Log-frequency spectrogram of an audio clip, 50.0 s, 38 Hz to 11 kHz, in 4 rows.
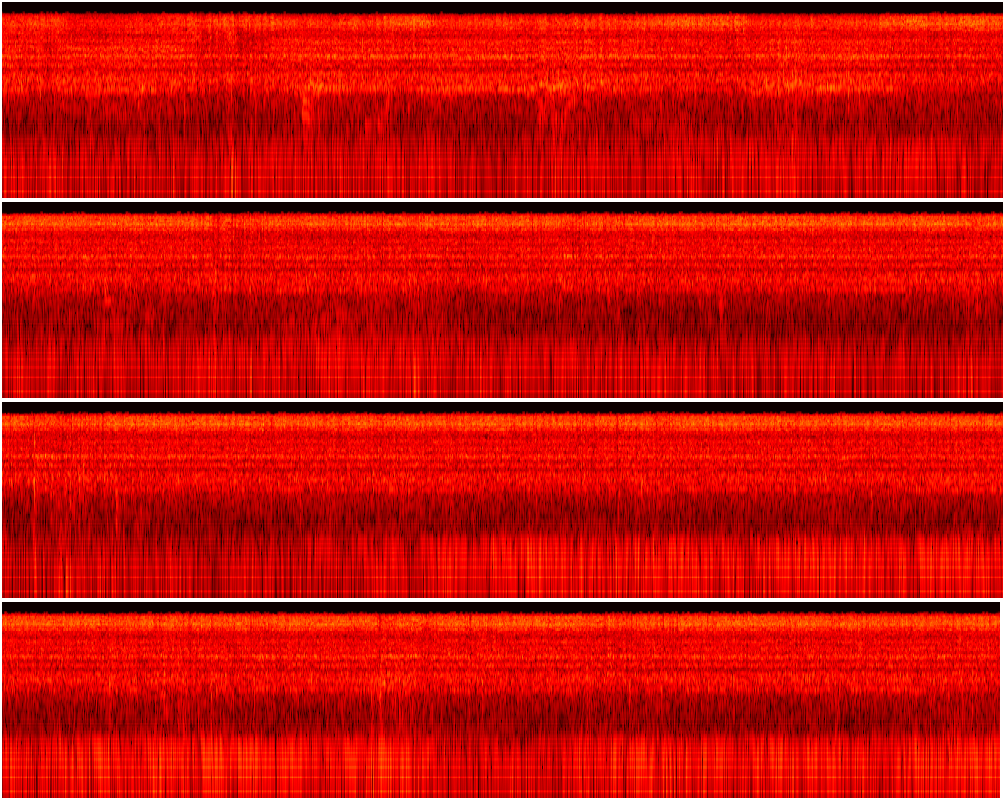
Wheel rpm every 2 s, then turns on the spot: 110, 110, 120, 110, 110, 120, 120, 120, 120, 120, 120, 120, 110, 120, 120, 120, 110, 120, 110, 110, 110, 120, 120, 120, 120.
none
